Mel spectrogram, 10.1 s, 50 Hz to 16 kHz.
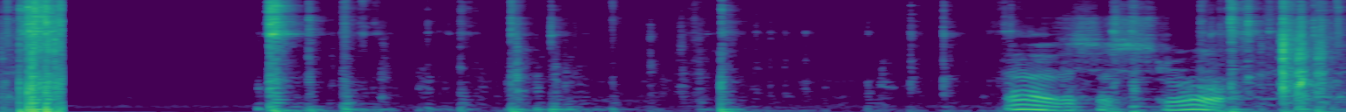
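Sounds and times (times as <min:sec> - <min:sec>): handcuffs clicking and clinking: 0:08.9 - 0:10.0.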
